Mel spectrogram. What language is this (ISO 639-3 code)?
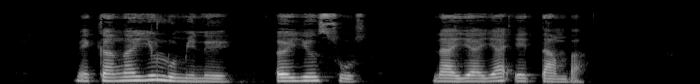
tvu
